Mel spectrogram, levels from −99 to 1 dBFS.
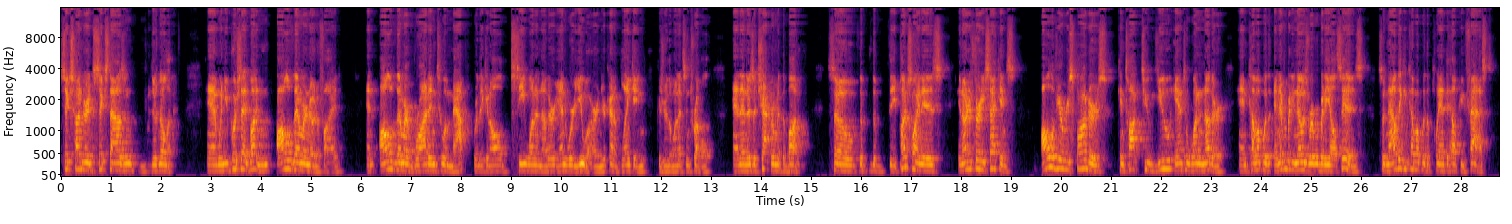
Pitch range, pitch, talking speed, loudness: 130-155 Hz, 140 Hz, 215 wpm, -22 LUFS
